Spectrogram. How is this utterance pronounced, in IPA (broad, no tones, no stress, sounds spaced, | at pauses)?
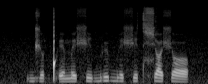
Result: d͡ʒ o ǃʼ e m e ʃ i b ʉ b e ʃ i t ɕ ɒ ʃ ɔ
